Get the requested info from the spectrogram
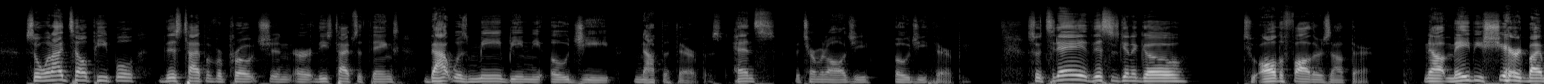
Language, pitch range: English, 115-150 Hz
